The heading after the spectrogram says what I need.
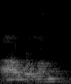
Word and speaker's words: Awalam: Then we'll have what we call a wa sound. Let's see. Make sure I got this spelled right. Awalam. Yeah, that's wa. Awalam. Wa. Awa. Like that.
